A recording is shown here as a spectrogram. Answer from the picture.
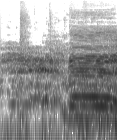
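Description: Young water buffalo calling with long, steady moos: a fainter call in the first second, then a louder one starting about one and a half seconds in.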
